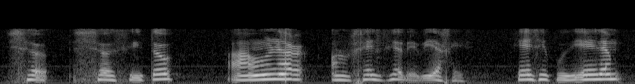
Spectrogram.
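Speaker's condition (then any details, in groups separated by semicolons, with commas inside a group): Down syndrome; member of Fundación Síndrome de Down de Madrid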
